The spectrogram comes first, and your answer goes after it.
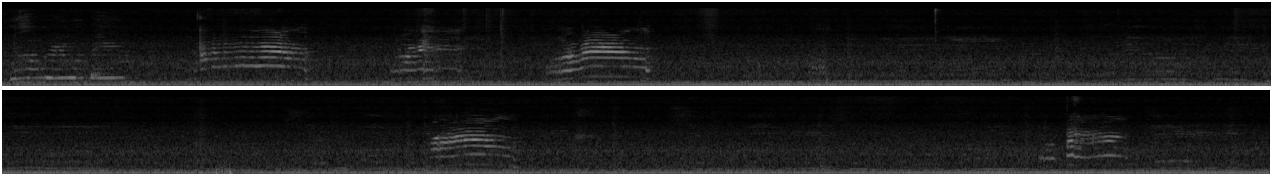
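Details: Domestic cat crying and demanding food at feeding time indoors: about seven drawn-out, rising-then-falling meows in irregular bursts, several close together early on, then long pauses before two more, over a steady low hum.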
